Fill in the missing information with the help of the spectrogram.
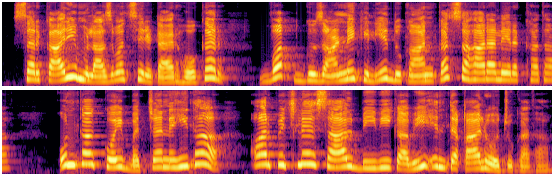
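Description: Woman storyteller, high voice, calm measured reading for kids. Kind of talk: children's audio story narration.

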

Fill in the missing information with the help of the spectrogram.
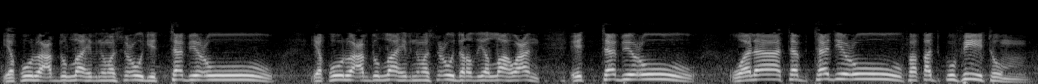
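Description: A man preaching with a high voice, on a muffled, lo-fi recording. He keeps asking his listeners questions and answers them himself. He slows down hard and stretches out the words he wants to stress. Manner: questioning, drawn-out emphasis on key words. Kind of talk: sermon.

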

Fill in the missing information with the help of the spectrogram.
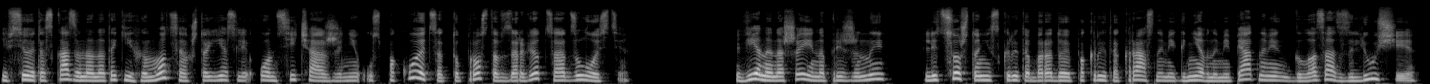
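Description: A woman reading a first-person novel aloud in a lively, sarcastic manner. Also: on the low side, moderate pace. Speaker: audiobook narrator.

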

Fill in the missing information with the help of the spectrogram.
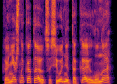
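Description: A man voicing a prim, sharp-tongued older girl in an audiobook, tart and teasing. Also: mid-range voice, lively intonation, fairly quick, no room sound, studio quality, pitched above the performer's own voice, close to an everyday voice.

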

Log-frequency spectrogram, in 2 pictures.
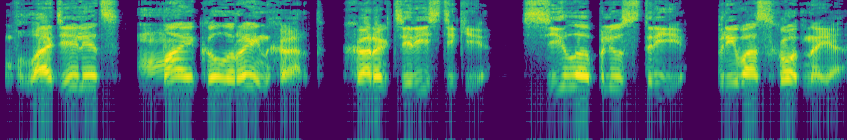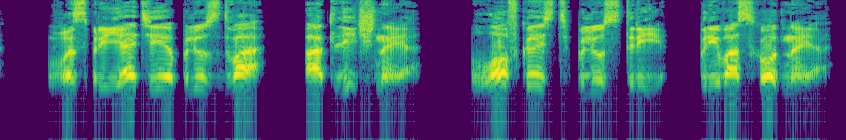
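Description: A man's voice: medium pitch, takes it slowly, no room sound, heavily acted. A man voicing a magical status interface and reading its stat list in a list-like way. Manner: flat, list-like readout. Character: magical status interface listing character stats.

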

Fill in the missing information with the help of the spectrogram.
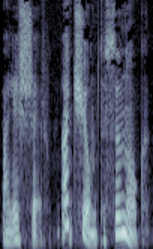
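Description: A man's voice: mid-range voice, wildly swooping pitch, measured pace, slightly rough, no room sound, studio quality, full character voice. A man voicing a scheming, fat middle-aged uncle who shrieks and splutters, in an audiobook reading. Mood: fawning. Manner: shrieking, spluttering, then nervous babbling.

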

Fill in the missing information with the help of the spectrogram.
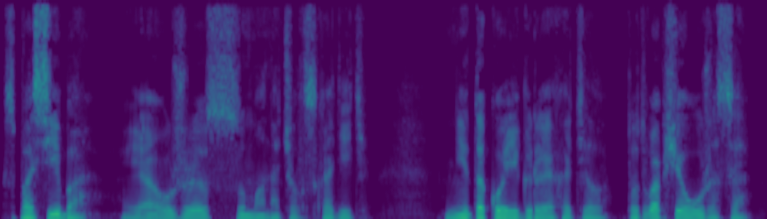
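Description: A man voicing a nervous, touchy male ghost who yells and complains. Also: animated, moderate pace, slightly rough, dry recording, clean studio sound. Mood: complaining. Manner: shrill, yelling.

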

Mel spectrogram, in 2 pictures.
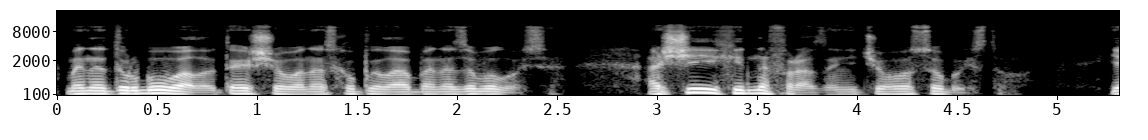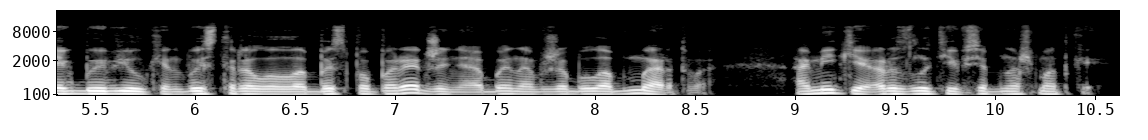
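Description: A man reading an audiobook in a dry, deadpan, sardonic first-person narration. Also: medium pitch, fast talker, dry recording. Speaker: audiobook reader.

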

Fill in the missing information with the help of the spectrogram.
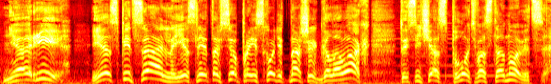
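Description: Man putting on a high, brash foul-mouthed patient. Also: animated, normal speed, faint music behind, heavily acted. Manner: brash, yelling insults. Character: rude, arrogant male psych patient, 42.

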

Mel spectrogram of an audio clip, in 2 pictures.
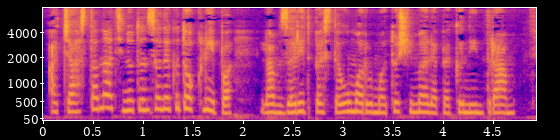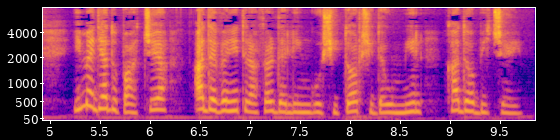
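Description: A woman narrating a classic novel as an audiobook reader, in a calm, measured reading. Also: a little high, no room sound, clean studio sound.

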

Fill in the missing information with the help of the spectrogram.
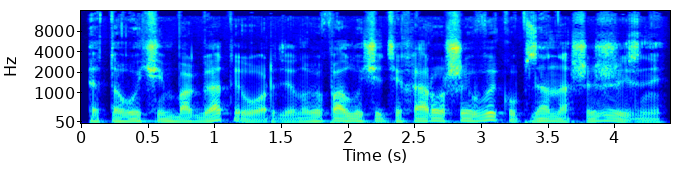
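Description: A man reading an audiobook, voicing a gloomy, hoarse captured knight. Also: extremely low pitch, animated, brisk, warm tone, exaggerated voice. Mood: sullen. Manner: gloomy, rasping.

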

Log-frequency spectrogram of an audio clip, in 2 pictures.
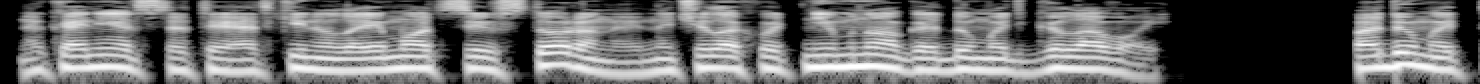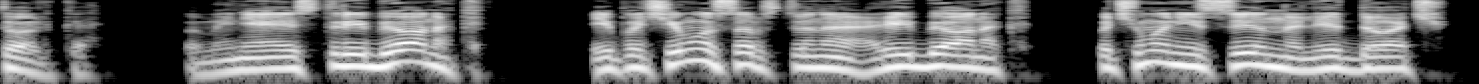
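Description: A man's voice: mid-range voice, fairly quick, dry recording, voice pushed up, lightly acted. Brief: male reader as a blunt, barking tough guy, raised voice, lo-fi and dry. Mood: reasoning. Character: gruff adult man, irritable slum teacher. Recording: dull lo-fi dry recording.

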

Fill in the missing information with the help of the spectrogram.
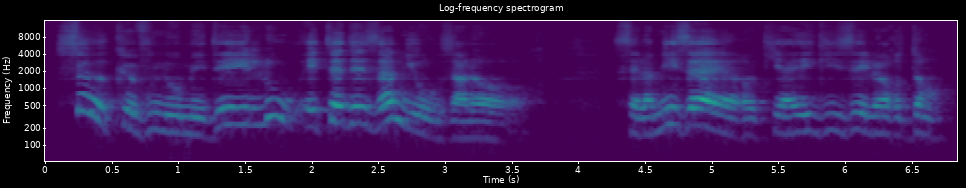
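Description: A woman's voice: on the low side, lively intonation, takes it slowly, mellow, roomy sound. A woman voicing a dignified, ironic old peasant woman who speaks sharply. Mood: sardonic.

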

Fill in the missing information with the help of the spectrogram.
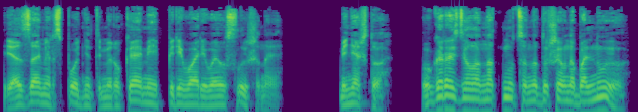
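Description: A man reads a first-person audiobook in a very low voice, with a wry inner-monologue tone. The recording is dry and close, with no room sound. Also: fairly quick, a little mellow, no echo. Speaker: audiobook narrator.

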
